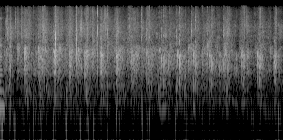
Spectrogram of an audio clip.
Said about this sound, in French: Waouh, amen. Puisqu'on peut l'applaudir.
